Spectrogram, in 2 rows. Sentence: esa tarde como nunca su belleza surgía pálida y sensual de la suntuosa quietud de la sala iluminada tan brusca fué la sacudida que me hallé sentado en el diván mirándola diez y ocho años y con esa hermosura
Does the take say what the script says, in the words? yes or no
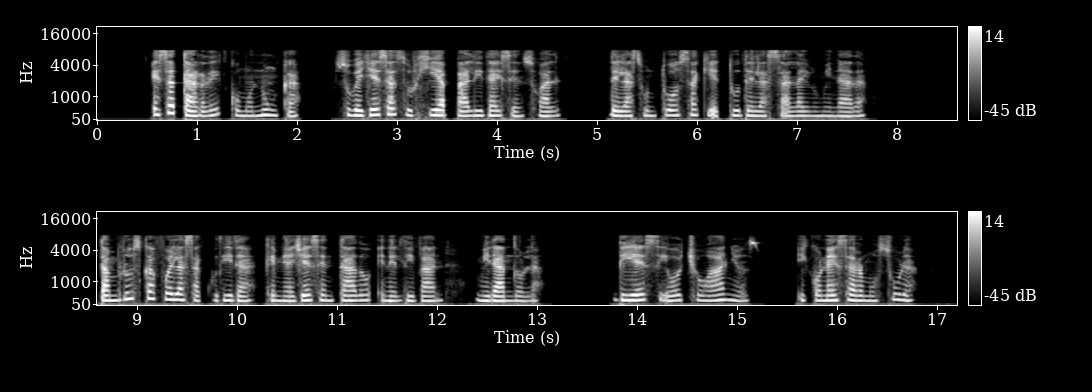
yes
